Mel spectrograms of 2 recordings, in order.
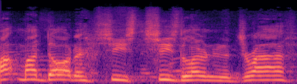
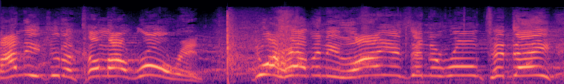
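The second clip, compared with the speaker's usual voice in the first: full-force preaching; 8 semitones higher than usual. Acted.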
